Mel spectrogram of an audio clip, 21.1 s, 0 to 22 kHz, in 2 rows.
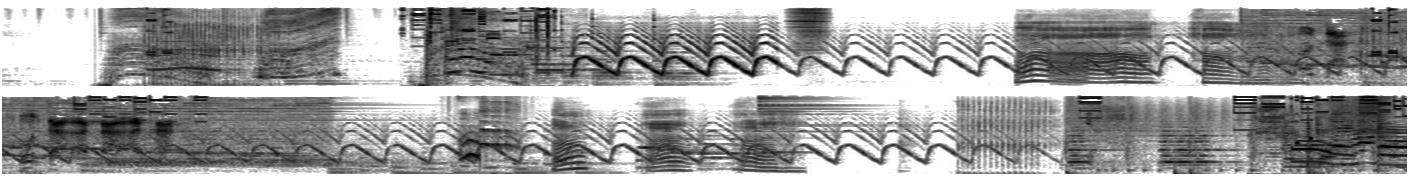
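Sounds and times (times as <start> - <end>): background music: 3.9 - 5.6, 9.5 - 16.6, 18.4 - 21.0
cartoon fire engine siren wailing: 4.0 - 18.5.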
